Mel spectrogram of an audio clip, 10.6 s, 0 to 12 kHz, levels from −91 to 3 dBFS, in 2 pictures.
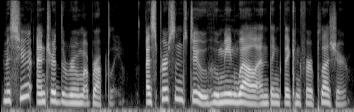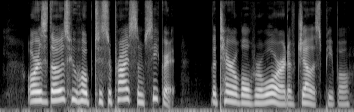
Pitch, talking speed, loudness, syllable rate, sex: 210 Hz, 175 wpm, -18 LUFS, 5.4 syllables/s, female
